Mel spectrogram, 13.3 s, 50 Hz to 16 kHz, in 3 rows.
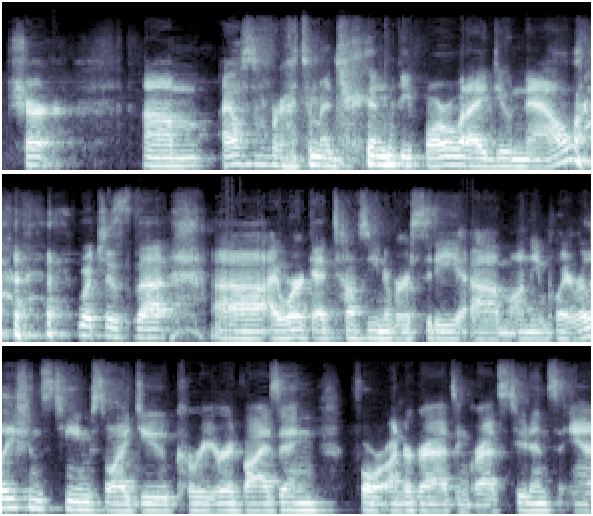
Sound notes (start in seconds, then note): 4.2 laughs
